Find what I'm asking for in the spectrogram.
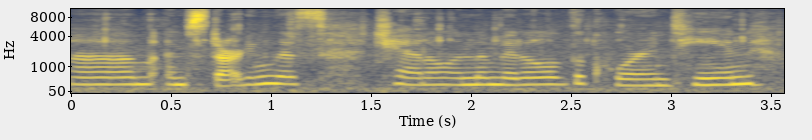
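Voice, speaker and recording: A woman speaks in a high voice. Noticeable background noise runs under her. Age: 20s. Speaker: yoga teacher. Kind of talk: casual vlog intro; guided yoga instruction. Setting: outdoors on a walking trail.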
